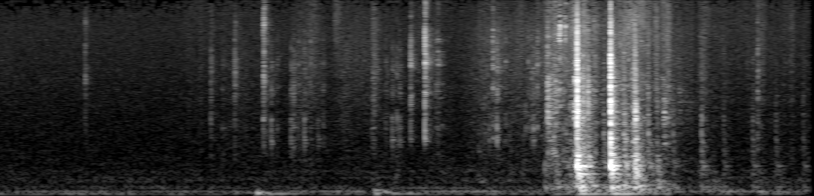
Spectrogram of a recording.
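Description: Handling noise as a phone camera is brought up against a door with a hat and lanyards hanging on it: scattered light clicks and taps, then a louder cluster of knocks and rustling about six seconds in.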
